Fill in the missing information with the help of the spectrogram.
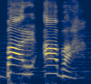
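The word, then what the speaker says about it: Barabba: Nosotros lo conocemos como Barrabá. Esa es la pronunciación conforme a nuestra traducción bíblica, Barrabas. Pero el nombre original es Baraba.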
